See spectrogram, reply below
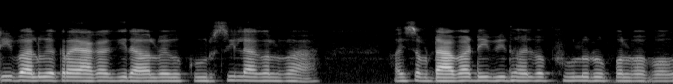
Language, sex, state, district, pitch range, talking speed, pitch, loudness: Bhojpuri, female, Bihar, Muzaffarpur, 165-175 Hz, 180 wpm, 170 Hz, -22 LUFS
